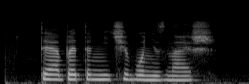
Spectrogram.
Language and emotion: Russian, neutral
